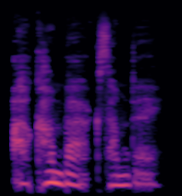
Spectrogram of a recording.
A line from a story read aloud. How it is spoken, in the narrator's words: Ellen whispered fiercely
